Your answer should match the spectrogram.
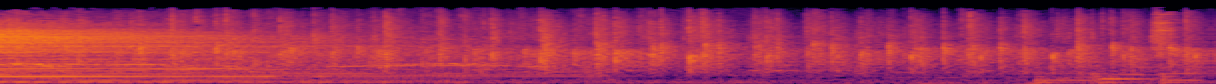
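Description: A jazz band's closing chord: saxophones and upright bass hold their final notes over a dying cymbal crash, fading out by about three seconds in. A small audience's scattered clapping grows as the music dies away.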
